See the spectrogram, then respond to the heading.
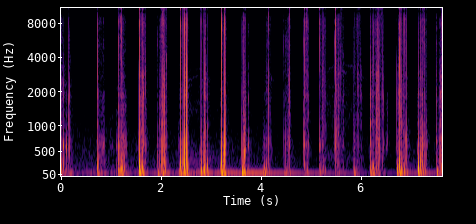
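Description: Long nails tap and scrape the back and camera bump of a smartphone in a blue heart-pattern plastic case, recorded through the phone's own mic. About 18 short, bright clicks and brief scratches come at an uneven pace over a steady low hum.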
